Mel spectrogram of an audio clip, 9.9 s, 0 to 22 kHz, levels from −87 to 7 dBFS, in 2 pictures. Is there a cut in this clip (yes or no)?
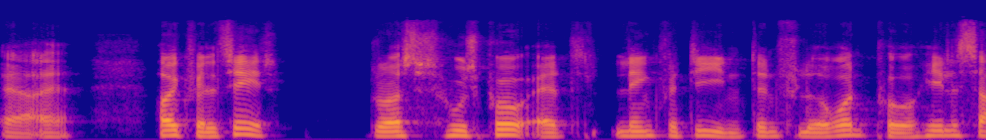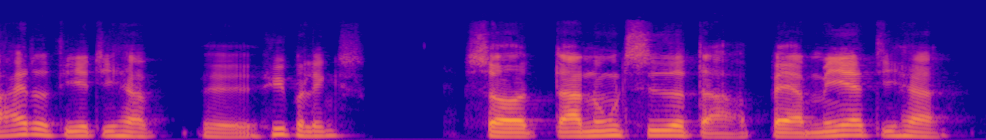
yes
